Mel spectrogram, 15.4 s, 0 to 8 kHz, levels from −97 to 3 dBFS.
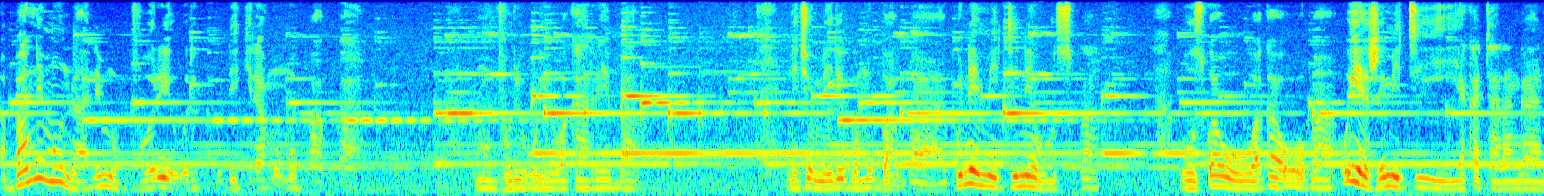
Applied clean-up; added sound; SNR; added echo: none; Wind chime; 2 dB; none.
